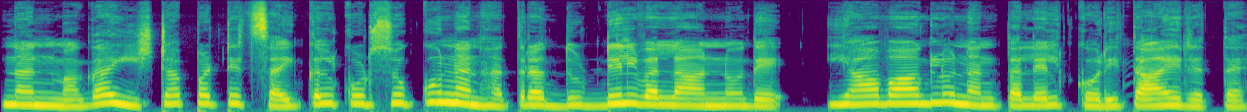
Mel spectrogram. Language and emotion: Kannada, sad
